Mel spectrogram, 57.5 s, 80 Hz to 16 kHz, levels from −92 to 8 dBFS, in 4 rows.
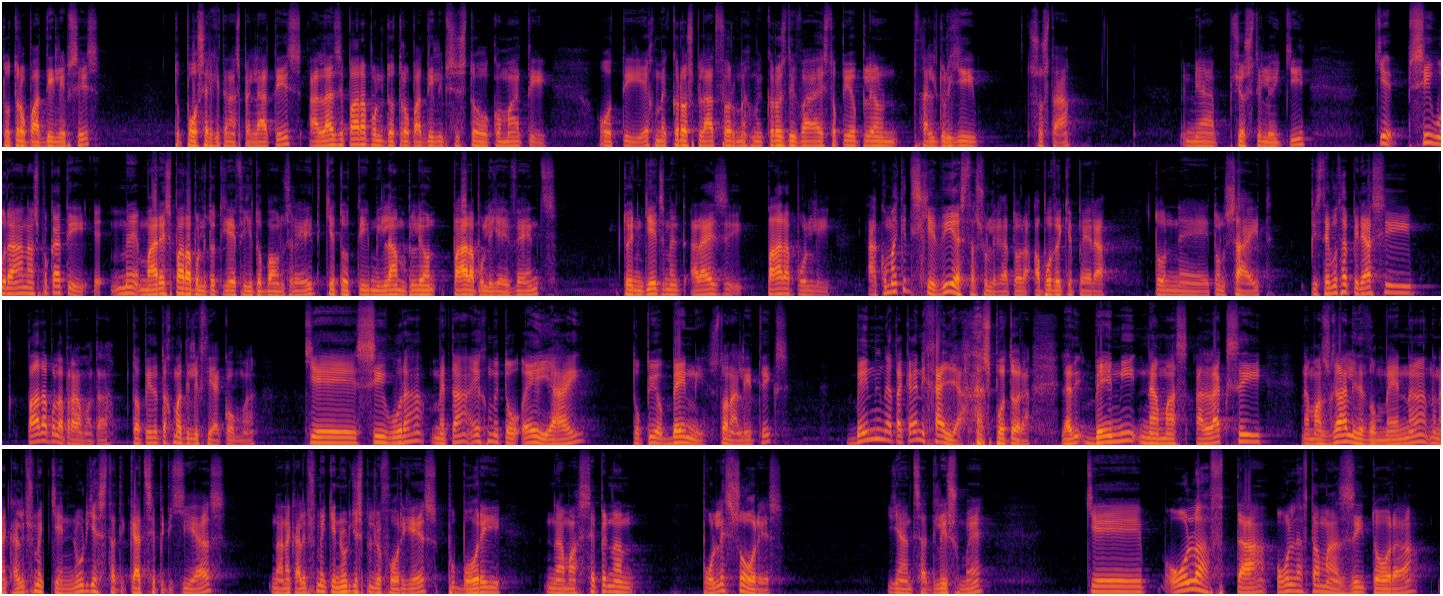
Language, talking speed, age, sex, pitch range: Greek, 150 wpm, 30-49, male, 110-140 Hz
